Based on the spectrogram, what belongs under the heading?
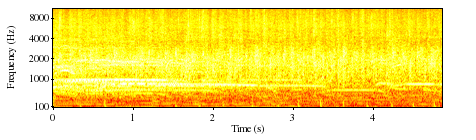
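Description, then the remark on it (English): A live audience bursts into sustained, dense applause welcoming guest Shaparak Khorsandi to the stage, steady and loud for several seconds with a faint tonal hum running underneath. “I think without further ado, can you give a massive round of applause and welcome to the stage, Shaparak, Khorsandi.”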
